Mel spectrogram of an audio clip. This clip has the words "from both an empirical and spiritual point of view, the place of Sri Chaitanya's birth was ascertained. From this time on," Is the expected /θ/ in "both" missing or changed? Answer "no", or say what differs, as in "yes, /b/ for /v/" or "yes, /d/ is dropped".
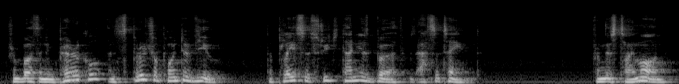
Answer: no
